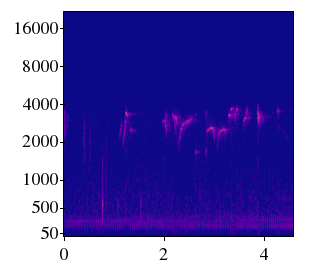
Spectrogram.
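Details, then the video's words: Oriental magpie-robin singing in the ngerol style, a lively continuous song; clear whistled, sliding phrases and chirps start after a quiet opening second, over a steady low mechanical hum. "Burung Kacer Ngerol Gacor"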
